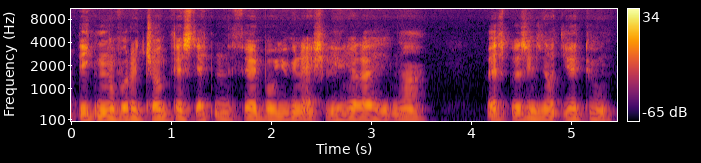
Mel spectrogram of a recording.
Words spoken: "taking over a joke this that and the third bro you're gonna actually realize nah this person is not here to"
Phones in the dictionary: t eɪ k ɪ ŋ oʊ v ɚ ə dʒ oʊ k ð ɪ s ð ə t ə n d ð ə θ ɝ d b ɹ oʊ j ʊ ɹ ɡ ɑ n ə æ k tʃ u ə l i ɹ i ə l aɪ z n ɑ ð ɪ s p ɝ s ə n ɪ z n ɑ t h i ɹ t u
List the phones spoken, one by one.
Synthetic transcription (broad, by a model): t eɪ k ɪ ŋ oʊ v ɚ ə dʒ oʊ k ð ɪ s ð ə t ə n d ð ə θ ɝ d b oʊ j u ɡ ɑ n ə æ k tʃ u ə l i ɹ i ə l aɪ z n ɑ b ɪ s p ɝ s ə n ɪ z n ɑ t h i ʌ t u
